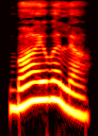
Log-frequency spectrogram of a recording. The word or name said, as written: ಬಾಯ್ವಲ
